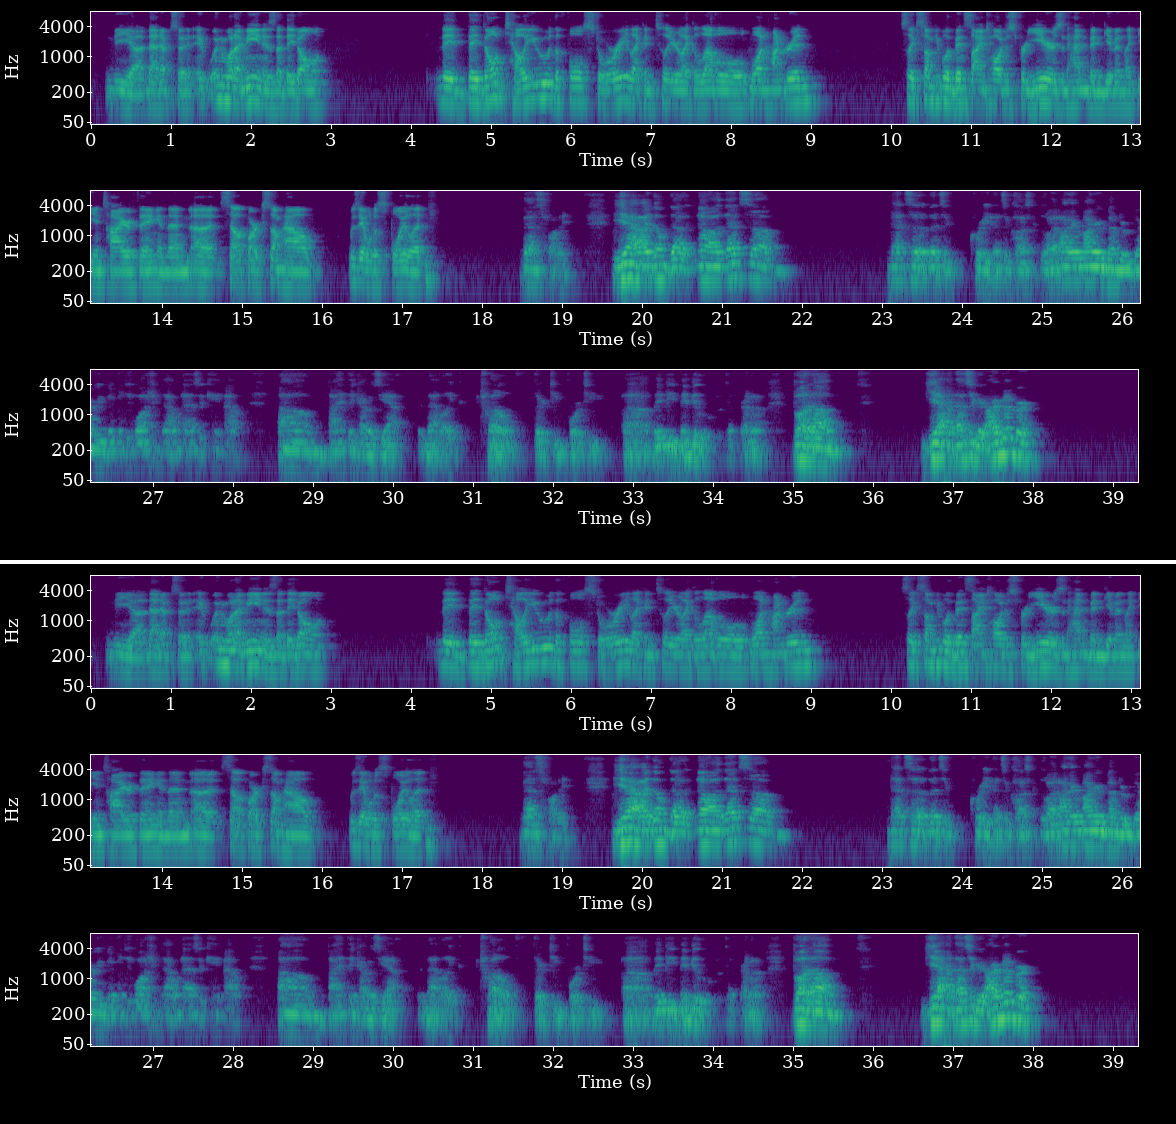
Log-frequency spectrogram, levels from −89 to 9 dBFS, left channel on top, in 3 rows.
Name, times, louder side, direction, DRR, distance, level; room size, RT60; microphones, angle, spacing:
voice 1, 0.2-2.9 4.3-9.0 10.1-15.9 16.3-17.4, left 4 dB, 60° left, 0.4 m, -30 dB
voice 2, 18.5-19.1 19.3-21.8 23.1-23.9 24.2-28.1 28.6-30.8 31.1-31.5 31.8-32.6 32.9-34.0 34.3-35.6 36.6-37.9, equal, 65° right, 1.1 m, -31 dB
2.7 x 2.1 x 2.2 m
head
